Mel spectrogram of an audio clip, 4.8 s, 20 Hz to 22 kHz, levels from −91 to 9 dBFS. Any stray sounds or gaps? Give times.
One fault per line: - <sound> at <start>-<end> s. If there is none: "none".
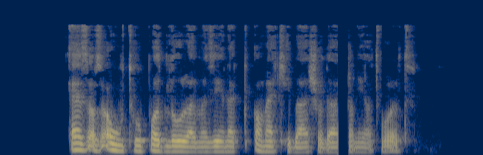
- dropout at 3.4-3.5 s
